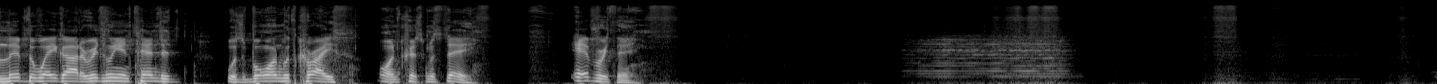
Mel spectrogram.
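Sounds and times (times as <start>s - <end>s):
speech: 0.0s - 4.9s, 5.7s - 6.5s
passing train horn: 9.0s - 10.9s.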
